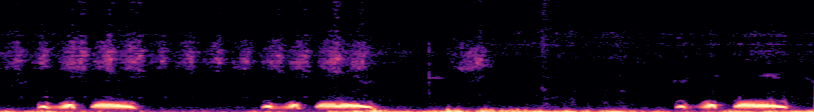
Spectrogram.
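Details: Spotted dove used as a decoy in Cà Mau, Vietnam, answering rivals: three two-note-plus-long-coo phrases, the last trailing downward, with a low rumbling noise filling the gap between phrases.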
